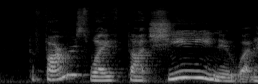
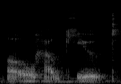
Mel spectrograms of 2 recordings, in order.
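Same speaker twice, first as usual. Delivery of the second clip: whispered aside; 9 dB quieter than usual. Real, not acted. Teacher reacts to the piglet picture.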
